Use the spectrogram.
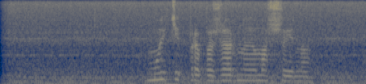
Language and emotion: Russian, neutral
